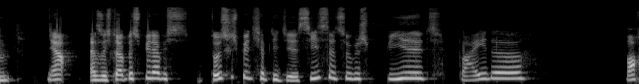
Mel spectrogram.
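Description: A brief burbling breaks into the speech at 2.35 s. This is DAB burbling: weak reception let a small trickle of bit errors slip past error correction, corrupting the MP2 audio data.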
